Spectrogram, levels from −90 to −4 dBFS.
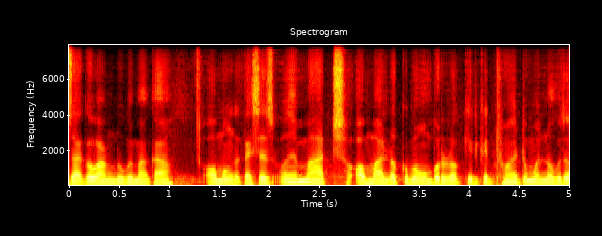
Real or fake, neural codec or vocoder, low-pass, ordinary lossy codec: fake; codec, 16 kHz, about 1 kbps, DyCAST, with the encoder's durations; none; none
